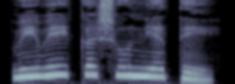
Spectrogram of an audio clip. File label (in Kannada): "ವಿವೇಕಶೂನ್ಯತೆ", Kannada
